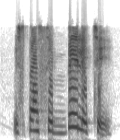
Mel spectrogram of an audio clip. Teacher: the word we have only one which is stressed on the fourth syllable is responsibility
